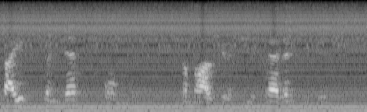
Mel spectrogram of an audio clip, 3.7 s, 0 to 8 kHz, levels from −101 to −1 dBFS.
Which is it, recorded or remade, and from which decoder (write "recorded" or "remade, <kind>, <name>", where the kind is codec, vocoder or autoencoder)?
remade, vocoder, Vocos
